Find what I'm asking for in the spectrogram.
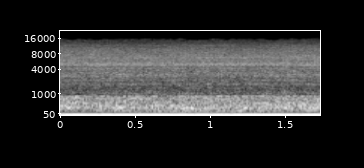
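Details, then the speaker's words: Keurig K40 K-cup brewer, previously not heating, after continuity check on two wires and plugging in: soft steady hiss with faint bubbling rush; heater working and water coming to the boil. "it just says heating and add water working I got here but she's heating up she's boiling"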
